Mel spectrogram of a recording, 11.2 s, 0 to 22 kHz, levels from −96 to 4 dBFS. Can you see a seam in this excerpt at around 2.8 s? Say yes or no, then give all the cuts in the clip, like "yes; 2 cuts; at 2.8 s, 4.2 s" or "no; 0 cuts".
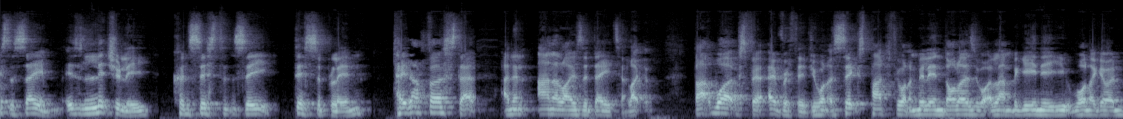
yes; 4 cuts; at 1.6 s, 2.8 s, 3.7 s, 4.8 s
